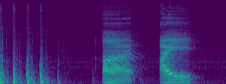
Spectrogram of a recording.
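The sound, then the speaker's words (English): Knuckles knocking on wood, four quick hollow raps in a steady rhythm, followed by a voice speaking. “So this is me knocking on wood.”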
